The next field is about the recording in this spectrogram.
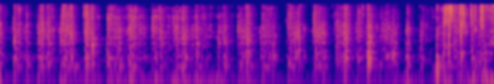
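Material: Plastic.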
